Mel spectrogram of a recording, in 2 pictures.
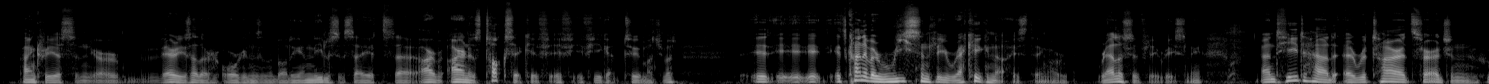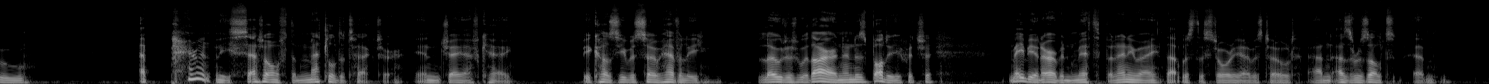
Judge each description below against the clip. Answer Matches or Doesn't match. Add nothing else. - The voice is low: Matches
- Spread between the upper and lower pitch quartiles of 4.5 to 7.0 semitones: Doesn't match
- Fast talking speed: Doesn't match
